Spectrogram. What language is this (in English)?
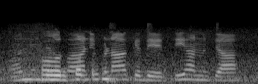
Punjabi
